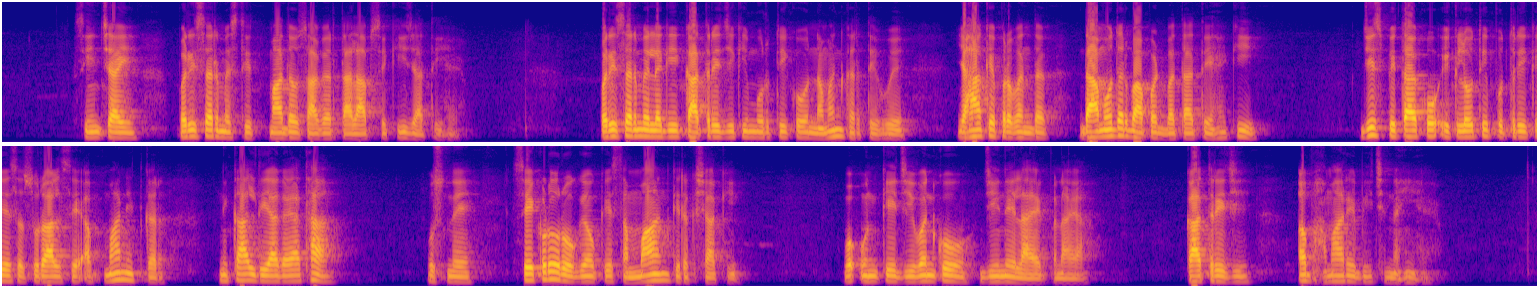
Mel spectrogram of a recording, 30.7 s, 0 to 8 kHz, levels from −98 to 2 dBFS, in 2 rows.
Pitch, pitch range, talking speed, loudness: 115 Hz, 105-125 Hz, 130 wpm, -16 LUFS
